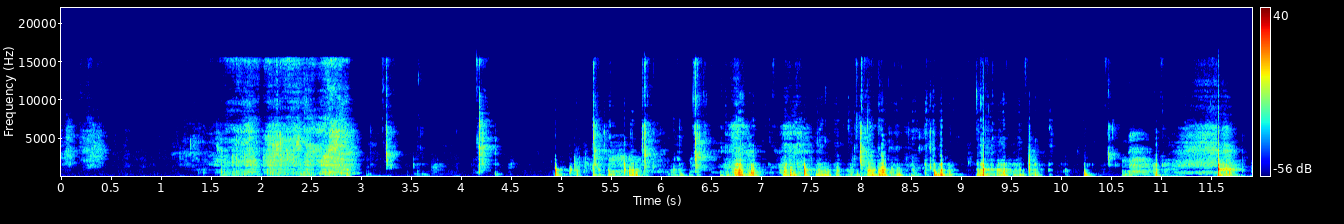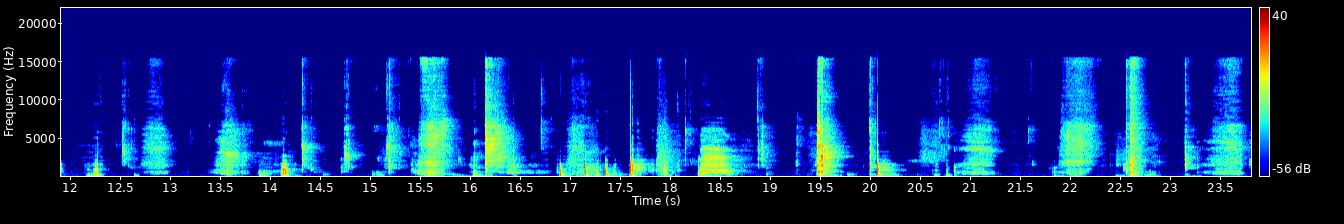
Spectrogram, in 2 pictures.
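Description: Close-miked chewing and lip smacking of buffalo meat curry and rice eaten by hand: irregular wet clicks and smacks, with a short noisy stretch about two seconds in.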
